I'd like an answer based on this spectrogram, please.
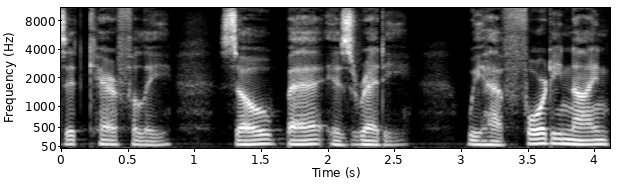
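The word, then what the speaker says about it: ŻOB: She pronounces it carefully. Zo Be is ready.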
